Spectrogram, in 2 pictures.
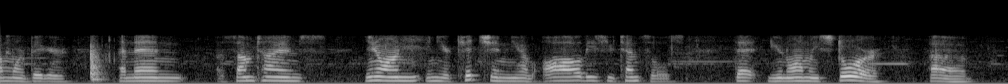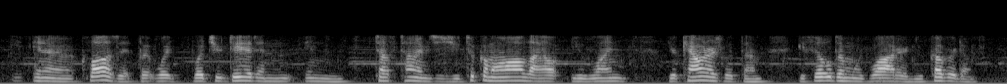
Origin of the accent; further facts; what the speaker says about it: Lebanon; Well, in Lebanon, we lived through a long civil war.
